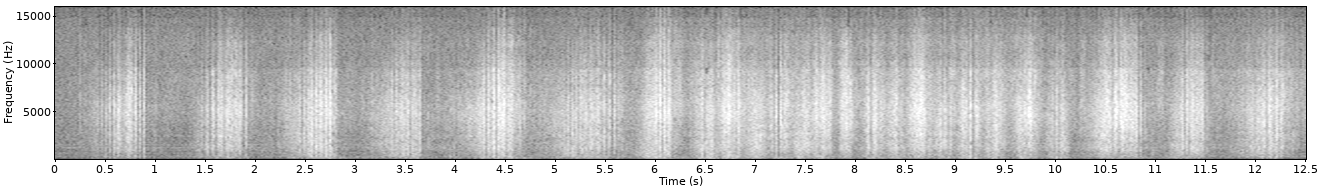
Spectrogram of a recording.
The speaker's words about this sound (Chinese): 比方说，今天我给大家演示一一段吧，就是咱们中部北方这一块的这个雪地的脚步声。这个是我们逆音师专门研究出，用各种材料调整好的，这是我们创作的机缘的东西。大家可以听一下，特别简单。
